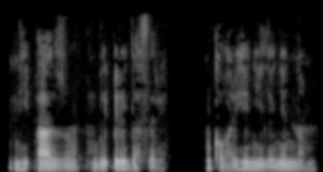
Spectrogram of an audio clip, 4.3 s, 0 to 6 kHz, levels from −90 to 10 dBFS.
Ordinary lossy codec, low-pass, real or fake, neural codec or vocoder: MP3, 32 kbps; 5.4 kHz; real; none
